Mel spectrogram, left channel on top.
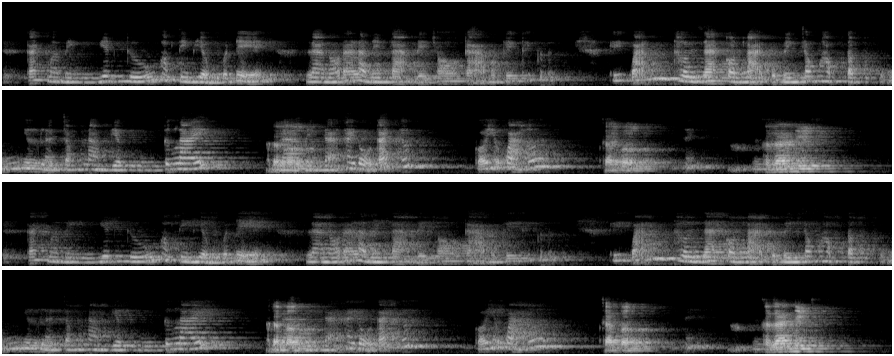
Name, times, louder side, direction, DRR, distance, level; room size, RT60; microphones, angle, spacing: voice 1, 0.3-2.6 3.0-11.0 11.6-13.0 13.6-14.4 15.7-15.9 16.4-16.7, left 2 dB, 90° left, 6 dB, 5.8 m, -24 dB
voice 2, 11.5-12.0 14.9-15.4 16.2-17.0, right 2 dB, 80° right, 5 dB, 7.0 m, -20 dB
26.0 x 25.0 x 8.7 m, 1.0 s
head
